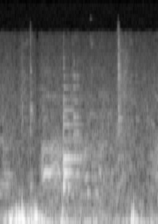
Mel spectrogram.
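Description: A low rumble in the first half second, then a short, wavering animal call lasting about half a second, followed by a couple of light clicks near the end.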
